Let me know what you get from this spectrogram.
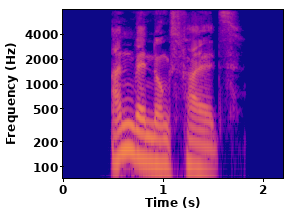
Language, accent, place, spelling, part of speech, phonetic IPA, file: German, Germany, Berlin, Anwendungsfalls, noun, [ˈanvɛndʊŋsˌfals], De-Anwendungsfalls.ogg
- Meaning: genitive singular of Anwendungsfall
